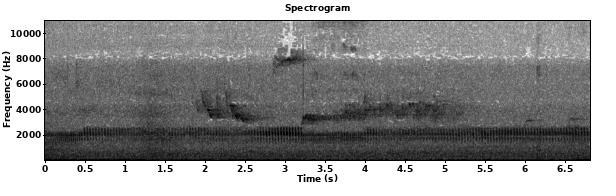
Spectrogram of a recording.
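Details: European nightjars churring on Wiggonholt Common, at least two birds, one distant and possibly on the ground: a faint, continuous mechanical churr held steadily throughout, with brief higher whistled sweeps and low wind rumble.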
